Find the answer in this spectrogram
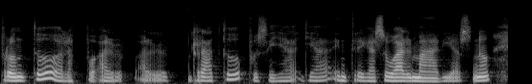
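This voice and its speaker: Recorded dry and close with no echo against a quiet background, a woman speaks with a fairly low pitch and ordinary pitch variation. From Andalusia, Córdoba. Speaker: nun. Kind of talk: testimony. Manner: halting.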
